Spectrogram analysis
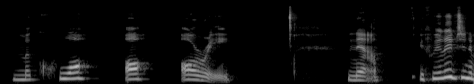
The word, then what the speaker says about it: Macquarie: and if you live in Australia the word McQuarrie McQuarrie now if we lived in America or we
